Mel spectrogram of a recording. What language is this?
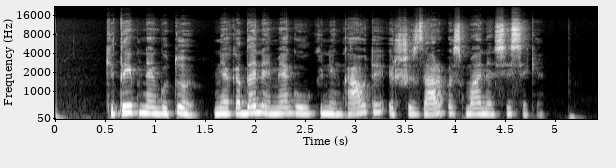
Lithuanian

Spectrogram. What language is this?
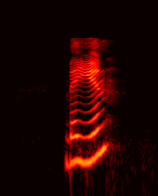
Norwegian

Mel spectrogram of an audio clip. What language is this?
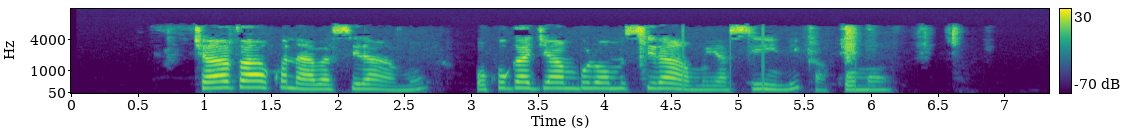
Ganda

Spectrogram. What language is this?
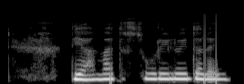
Pashto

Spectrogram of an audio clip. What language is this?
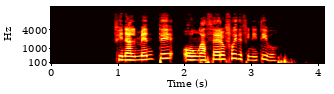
Galician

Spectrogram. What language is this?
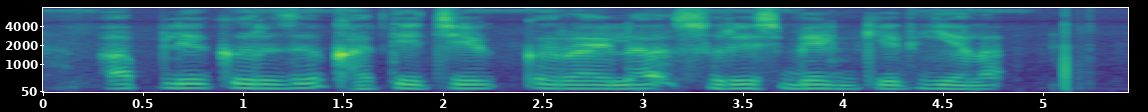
Marathi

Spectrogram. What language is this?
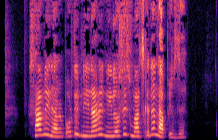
Georgian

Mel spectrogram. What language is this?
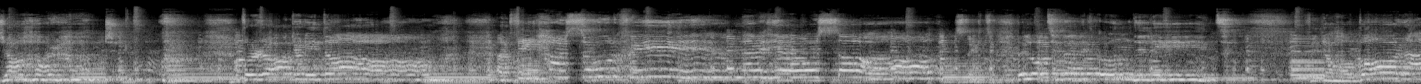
Swedish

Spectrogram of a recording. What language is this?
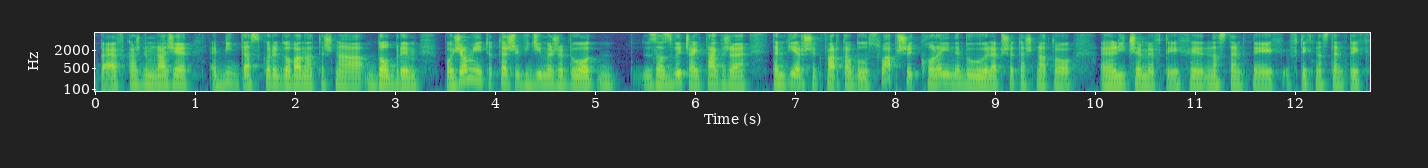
Polish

